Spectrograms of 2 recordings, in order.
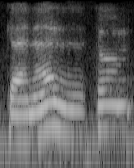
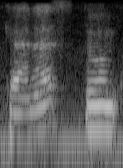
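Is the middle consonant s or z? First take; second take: z; s. First: The middle consonant is a voiced z sound. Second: The middle consonant is a voiceless s sound. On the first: The speaker calls it right. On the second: The speaker calls it wrong.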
